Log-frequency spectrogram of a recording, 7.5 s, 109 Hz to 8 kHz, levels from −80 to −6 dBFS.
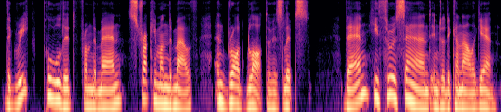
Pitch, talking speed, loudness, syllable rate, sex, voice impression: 145 Hz, 205 wpm, -17 LUFS, 4.6 syllables/s, male, masculine, slightly adult-like, fluent, refreshing, friendly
